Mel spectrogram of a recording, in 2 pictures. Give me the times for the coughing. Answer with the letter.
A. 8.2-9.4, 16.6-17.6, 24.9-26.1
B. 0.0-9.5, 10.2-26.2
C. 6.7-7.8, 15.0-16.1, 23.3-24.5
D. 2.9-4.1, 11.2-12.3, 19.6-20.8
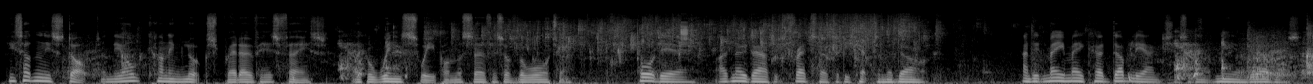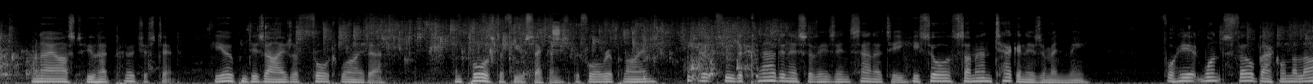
D.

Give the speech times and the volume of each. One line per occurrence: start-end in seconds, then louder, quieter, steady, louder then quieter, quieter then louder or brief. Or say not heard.
0.0-9.5 steady
10.2-26.2 steady.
